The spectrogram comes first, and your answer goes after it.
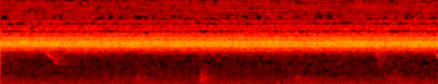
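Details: Christmas beetles (Anoplognathus) droning in South African bushveld with acacia trees: one loud, steady, high-pitched whine throughout, with faint descending bird notes near the start and end and scattered soft taps.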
